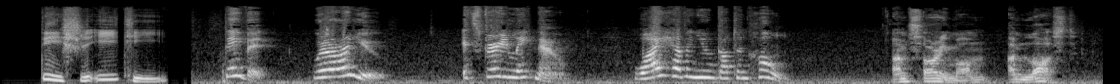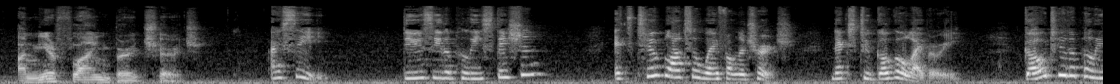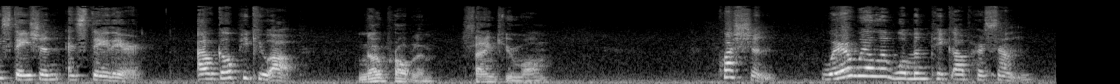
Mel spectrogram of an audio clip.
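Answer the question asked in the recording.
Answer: At the police station next to Gogo Library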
